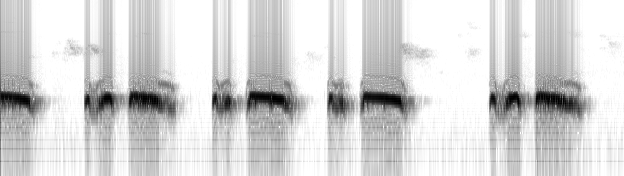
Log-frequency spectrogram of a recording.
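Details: Spotted dove decoy giving its luring coo to excite other doves, recorded without background noise. Five low couplets appear, each a brief stuttered note and then a sustained, sliding coo, with short pauses between them.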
